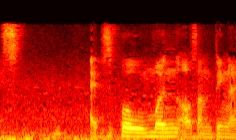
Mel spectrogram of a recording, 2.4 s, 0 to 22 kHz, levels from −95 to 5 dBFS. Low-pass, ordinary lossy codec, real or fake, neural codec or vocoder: 10.8 kHz; AAC, 32 kbps; fake; codec, 24 kHz, 0.9 kbps, WavTokenizer, medium speech release version 1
